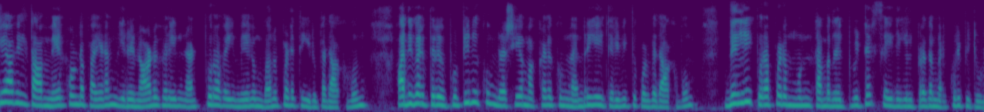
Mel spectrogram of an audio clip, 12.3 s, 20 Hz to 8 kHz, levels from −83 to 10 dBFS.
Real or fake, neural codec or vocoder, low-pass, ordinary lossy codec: fake; codec, 16 kHz, 2 kbps, FreqCodec, smaller model; none; none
